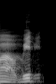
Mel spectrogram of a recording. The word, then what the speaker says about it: วิท: มา จาก ธาตุ วิท เขียน เป็น ว แหวน สระอิ ท ทหาร แล้ว ก็ มี พินทุ อยู่ ที่ ใต้ ทธ ทหาร นะ ครับ อ่าน ว่า วิท แปล ว่า รู้ หมาย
